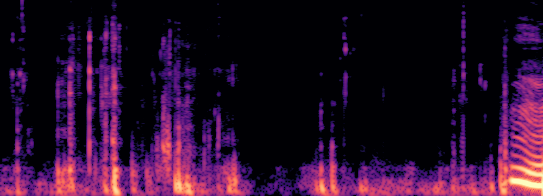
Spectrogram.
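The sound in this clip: Someone chews an olive while tasting it, giving soft, moist, slightly crunchy bursts in an uneven rhythm, quiet and close, with a few short pauses.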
